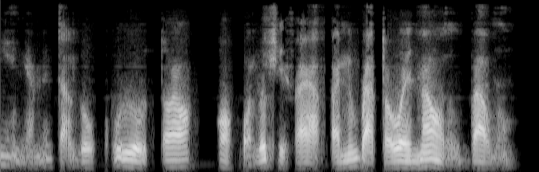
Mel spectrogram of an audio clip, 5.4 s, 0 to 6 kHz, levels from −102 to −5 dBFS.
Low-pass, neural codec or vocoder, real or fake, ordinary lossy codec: 5.4 kHz; codec, 16 kHz, 1 kbps, FunCodec, trained on LibriTTS, 50 frames a second; fake; AAC, 32 kbps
